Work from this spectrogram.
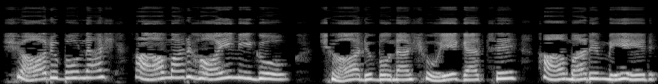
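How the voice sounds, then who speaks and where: A woman playing a frail, devoted old village mother in a cartoon, speaking in a slow, drawn-out, plaintive way. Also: a little high, steady tone, darkish tone, husky. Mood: aggrieved, pleading. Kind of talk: melodramatic cartoon acting. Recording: music bed under voice.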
